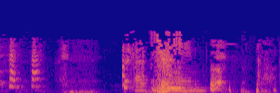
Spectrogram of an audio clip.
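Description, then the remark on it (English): A few short breathy bursts, a brief silence, then a louder, harsher sneeze-like blast trailing into two quick follow-up bursts, with no talking. “Is that a toot? I think it's a sneeze.”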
